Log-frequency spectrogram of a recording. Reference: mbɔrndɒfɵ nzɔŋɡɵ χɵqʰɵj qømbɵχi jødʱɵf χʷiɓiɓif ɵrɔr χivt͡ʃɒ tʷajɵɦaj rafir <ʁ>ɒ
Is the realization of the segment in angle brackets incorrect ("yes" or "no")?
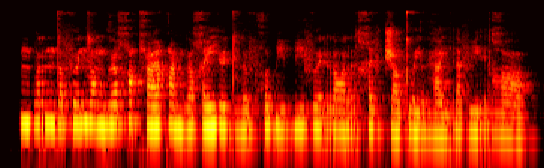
no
